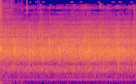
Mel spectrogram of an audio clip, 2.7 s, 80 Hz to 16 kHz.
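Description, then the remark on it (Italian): A large crowd applauds in the packed church of San Francesco in Terni, Italy, on 22 February 1986, at a concert by pianist Carlo Palleschi, a dense, steady wash of clapping that holds at an even level throughout with no pauses and no voices. “Qui faccio ascoltare gli applausi.”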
